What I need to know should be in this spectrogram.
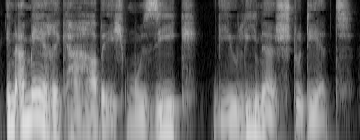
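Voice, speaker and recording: Slow, measured German man reading an article. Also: lowish voice, big pitch swings, dark tone, breathy edge. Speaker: reader of a magazine article.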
